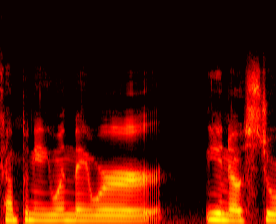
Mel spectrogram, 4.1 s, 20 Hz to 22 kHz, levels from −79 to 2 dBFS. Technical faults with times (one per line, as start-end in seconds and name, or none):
0.00-4.15 stereo read as mono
